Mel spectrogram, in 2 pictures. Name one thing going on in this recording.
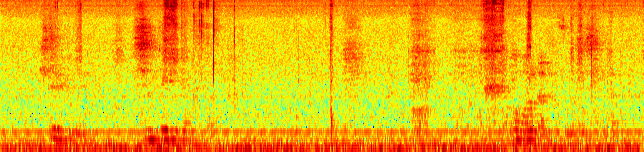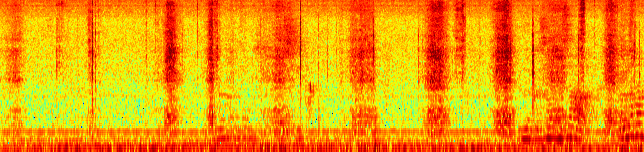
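A young woman speaks softly close by, in short phrases with pauses.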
